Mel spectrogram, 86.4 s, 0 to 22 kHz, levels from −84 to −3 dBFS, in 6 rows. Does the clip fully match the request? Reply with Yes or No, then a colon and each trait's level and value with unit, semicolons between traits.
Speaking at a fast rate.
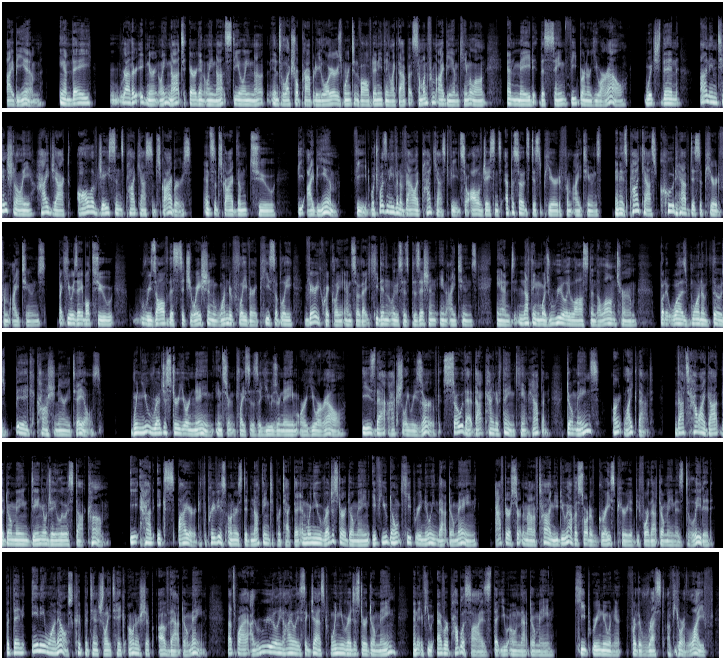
No: average, 160 wpm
